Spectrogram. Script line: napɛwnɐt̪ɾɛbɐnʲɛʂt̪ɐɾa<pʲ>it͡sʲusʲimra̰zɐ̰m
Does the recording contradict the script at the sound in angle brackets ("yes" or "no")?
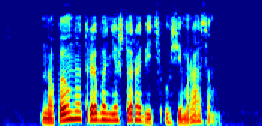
yes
